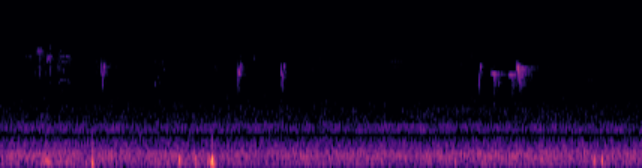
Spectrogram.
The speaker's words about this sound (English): Stop. So recording that. Wild bird's approaching a little bit closer now. Stop. So recording wild bird's calling loud now, as well as the decoys.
